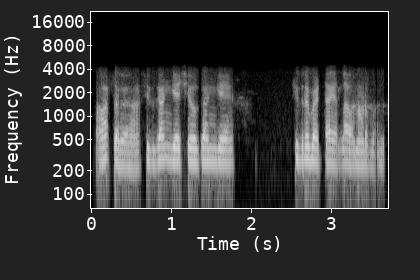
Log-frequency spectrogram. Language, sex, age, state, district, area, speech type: Kannada, male, 60+, Karnataka, Tumkur, rural, conversation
